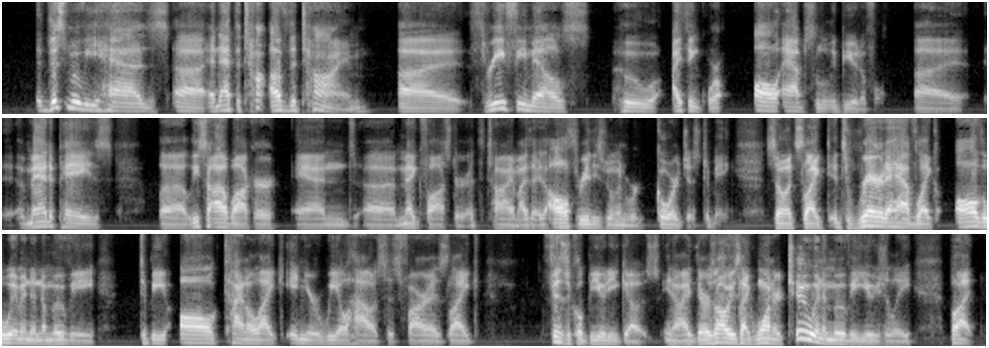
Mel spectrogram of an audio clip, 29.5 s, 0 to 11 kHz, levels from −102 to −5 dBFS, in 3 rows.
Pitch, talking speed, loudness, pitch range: 110 Hz, 185 wpm, -21 LUFS, 95-130 Hz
